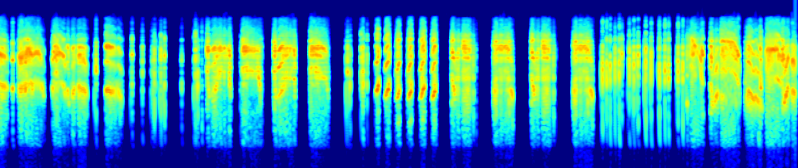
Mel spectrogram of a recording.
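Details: Swiftlet; lure call; attracting swiftlets to nest houses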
